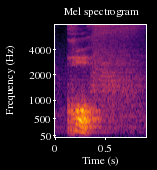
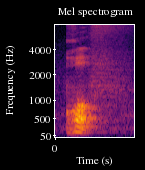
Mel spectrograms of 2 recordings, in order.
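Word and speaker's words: קוף: Después tenemos la Qof. Qof. Qof. Bien. Ese sonido es como una letra C, pero que se pronuncia un poco más atrás, en la úvula.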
